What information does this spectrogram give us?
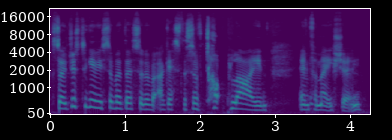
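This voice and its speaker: A woman's voice: medium pitch, a little fast, dry recording. A woman speaking as a charity spokesperson, explaining things in a broadcast interview. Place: TV studio.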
